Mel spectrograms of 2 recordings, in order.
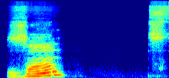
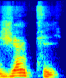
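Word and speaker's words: gente: از ا اومده ژن معمولاً در زبان پرتغالی تی رو چی تلفظ می‌کنیم حالا اگر شما تی هم تلفظ بکنید هیچ مسئله‌ای نیست می‌تونی بگی ژنتی ژنته می‌فهمن بیشتر مردم می‌فهمن ولی خب در می‌تونم بگم که ۹۰ برزیلیا یا ژن چی تلفظ می‌کنن. حالا توی پرتقال اونا ژن تلفظ می‌کنن. همون تی تلفظ می‌کنن در پرتغال.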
